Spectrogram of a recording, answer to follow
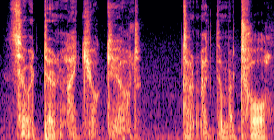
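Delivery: whispered aside, half-joking. Real, not acted. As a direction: mutter it low like a secret grudge. Secret grudge against rival guild.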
